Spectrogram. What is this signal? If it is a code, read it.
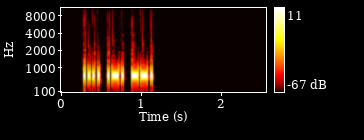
Morse code, heard as a keyed tone, about 39 wpm, 700 Hz. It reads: HRG
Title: USA Call Sign Postfixes - 3 Letters 40wpm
